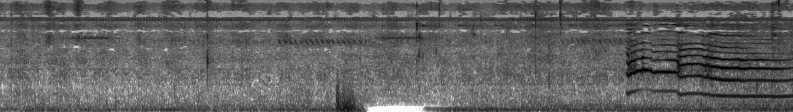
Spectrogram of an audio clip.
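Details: A cute kitten, which has finally let itself be touched, gives two clear, drawn-out meows in the last two seconds. The second meow sags slightly in pitch. Before them come low rumbling background noise and a single soft thump.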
